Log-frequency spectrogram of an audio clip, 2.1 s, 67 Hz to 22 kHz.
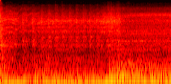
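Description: A 1964 Chevy with a freshly swapped 4L80E transmission runs steadily on its first road drive, a loud continuous low engine rumble that swells slightly partway through.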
